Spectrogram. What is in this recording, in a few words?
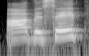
dari Apple juice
